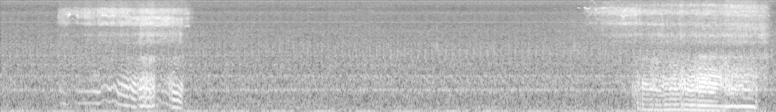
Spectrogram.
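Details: Very heavy snoring: two snores with a rattling, whistling quality and a quiet pause between them, over a low steady hum.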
